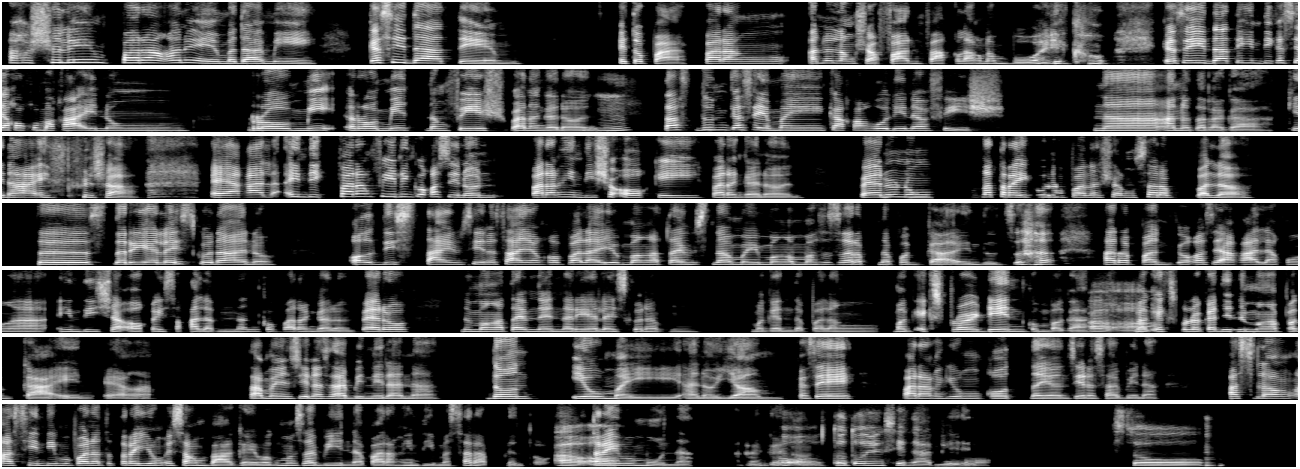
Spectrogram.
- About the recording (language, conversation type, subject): Filipino, podcast, May biyahe ka na bang nagbago ng pananaw mo sa buhay, at ano iyon?
- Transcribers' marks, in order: in English: "fun fact"; chuckle; chuckle; chuckle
